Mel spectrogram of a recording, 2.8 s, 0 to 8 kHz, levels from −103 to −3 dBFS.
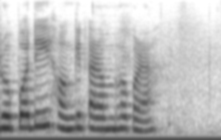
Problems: none marked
